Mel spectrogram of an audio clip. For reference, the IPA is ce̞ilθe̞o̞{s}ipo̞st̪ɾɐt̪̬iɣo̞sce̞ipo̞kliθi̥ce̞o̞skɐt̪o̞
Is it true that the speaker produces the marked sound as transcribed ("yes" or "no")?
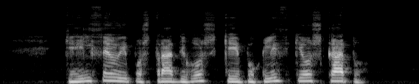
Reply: no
